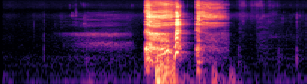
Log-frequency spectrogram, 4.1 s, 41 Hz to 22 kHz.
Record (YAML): cough_length: 4.1 s
cough_amplitude: 7786
cough_signal_mean_std_ratio: 0.32
survey_phase: beta (2021-08-13 to 2022-03-07)
age: 45-64
gender: Female
wearing_mask: 'No'
symptom_none: true
smoker_status: Ex-smoker
respiratory_condition_asthma: false
respiratory_condition_other: false
recruitment_source: REACT
submission_delay: 6 days
covid_test_result: Negative
covid_test_method: RT-qPCR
